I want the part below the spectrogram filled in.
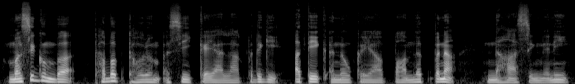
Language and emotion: Manipuri, neutral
